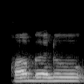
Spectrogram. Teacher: ba-nya dibaca qalqalah, tapi karena ba bukan termasuk huruf isti'la, maka qalqalahnya tarqiq atau tipis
